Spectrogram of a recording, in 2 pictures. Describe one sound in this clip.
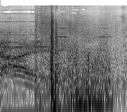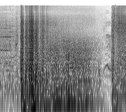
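A game weapon fires with loud, booming blasts.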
